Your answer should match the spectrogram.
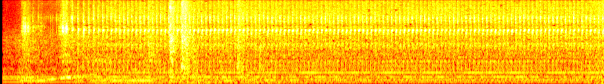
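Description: Faint steady hum of several held tones, with a few soft clicks in the first two and a half seconds.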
